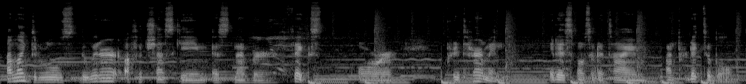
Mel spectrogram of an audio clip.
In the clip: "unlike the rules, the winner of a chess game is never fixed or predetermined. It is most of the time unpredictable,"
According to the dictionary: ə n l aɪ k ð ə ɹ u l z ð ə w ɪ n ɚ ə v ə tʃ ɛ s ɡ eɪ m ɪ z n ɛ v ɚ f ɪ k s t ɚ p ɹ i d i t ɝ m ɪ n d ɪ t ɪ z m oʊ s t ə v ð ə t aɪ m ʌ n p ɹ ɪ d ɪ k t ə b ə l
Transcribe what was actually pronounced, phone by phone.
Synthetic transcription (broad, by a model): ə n l aɪ k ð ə ɹ u l z ð ə w ɪ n ɚ ə v ə tʃ ɛ s ɡ eɪ m ɪ z n ɛ v ɚ f ɪ k s t ɚ p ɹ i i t ɝ m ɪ n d ɪ t ɪ z m oʊ s t ə v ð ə t aɪ m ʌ n p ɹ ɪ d ɪ k t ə b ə l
